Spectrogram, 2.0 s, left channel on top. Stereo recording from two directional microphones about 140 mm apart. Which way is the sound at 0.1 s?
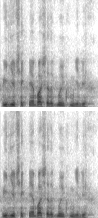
15° right (ahead or behind).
